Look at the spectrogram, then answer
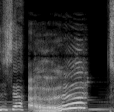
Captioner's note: Tim Allen grunt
